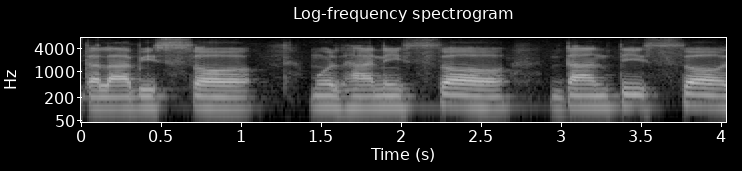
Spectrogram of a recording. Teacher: जब हम लोग इसको स बोलते हैं ना तो स में सिसकारी आ रहा है यानी ऊष्मा निकल रहा है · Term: उष्म व्यंजन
